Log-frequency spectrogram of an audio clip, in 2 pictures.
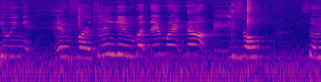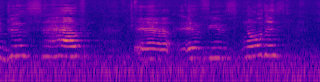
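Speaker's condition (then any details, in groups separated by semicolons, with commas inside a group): Spastic quadriplegic cerebral palsy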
